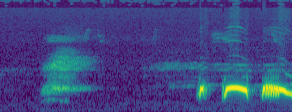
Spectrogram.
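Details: Spotted dove used as a decoy to draw wild doves, cooing energetically. A faint breathy note is followed by three clear, mellow, arched coos rising and falling, the last one longest.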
